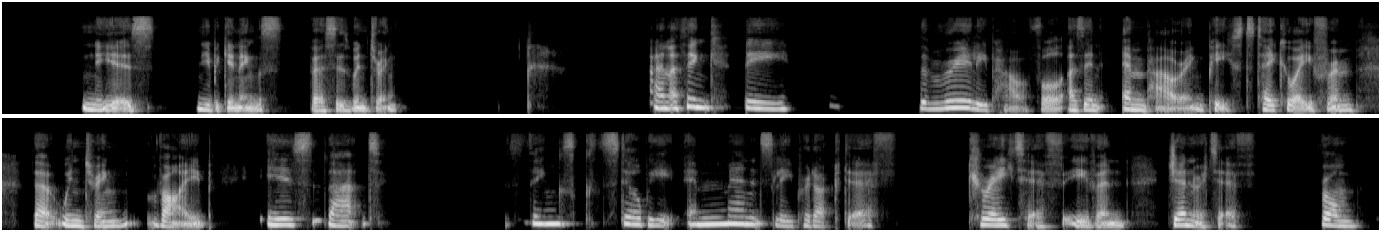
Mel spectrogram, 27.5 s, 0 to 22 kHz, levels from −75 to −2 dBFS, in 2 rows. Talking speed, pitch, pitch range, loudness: 75 wpm, 210 Hz, 175-240 Hz, -20 LUFS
